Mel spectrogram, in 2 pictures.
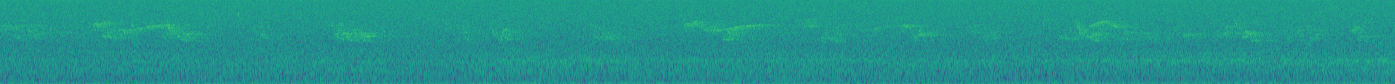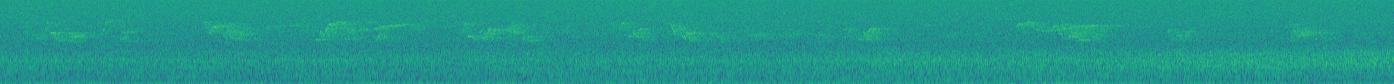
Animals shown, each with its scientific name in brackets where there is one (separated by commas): Eastern Wood-Pewee (Contopus virens), Red-eyed Vireo (Vireo olivaceus), Scarlet Tanager (Piranga olivacea)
